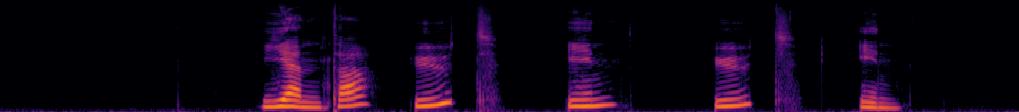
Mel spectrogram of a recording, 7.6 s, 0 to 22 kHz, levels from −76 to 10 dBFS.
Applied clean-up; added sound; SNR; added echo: none; none; none; none.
